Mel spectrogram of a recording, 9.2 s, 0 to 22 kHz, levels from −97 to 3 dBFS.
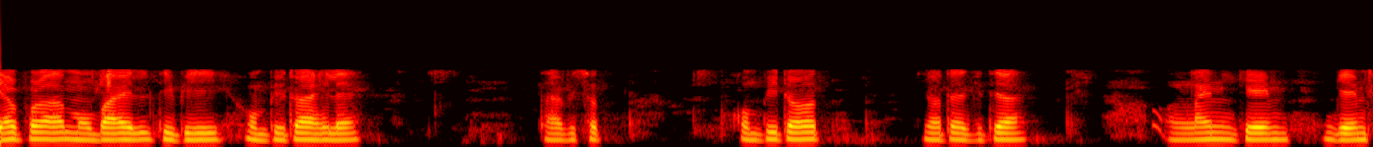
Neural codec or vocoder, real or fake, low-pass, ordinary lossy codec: none; real; 3.6 kHz; none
